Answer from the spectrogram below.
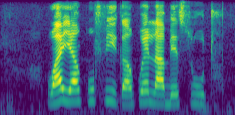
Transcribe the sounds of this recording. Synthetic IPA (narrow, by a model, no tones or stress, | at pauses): wajakʼufikʼakʼwɛlaɓesuːtʰu̥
